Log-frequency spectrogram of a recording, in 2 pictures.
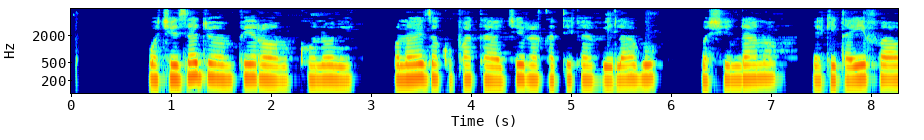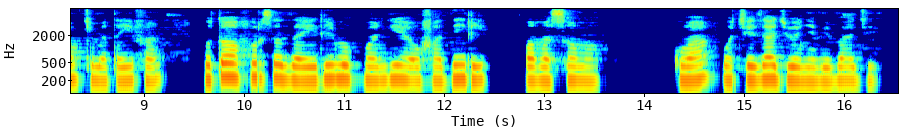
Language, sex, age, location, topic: Swahili, female, 36-49, Wajir, government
